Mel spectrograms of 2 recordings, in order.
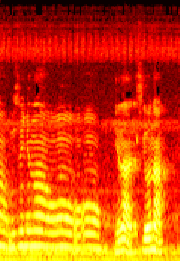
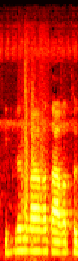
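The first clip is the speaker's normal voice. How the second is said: normal talking voice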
